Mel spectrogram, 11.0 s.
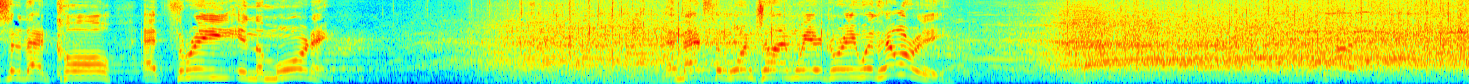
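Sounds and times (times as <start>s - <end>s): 
speech: 0.0s - 2.6s, 5.0s - 7.2s
convention audience applause: 3.2s - 6.3s, 7.7s - 11.0s.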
